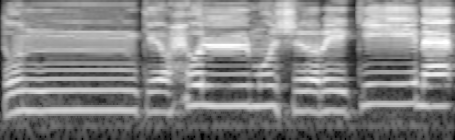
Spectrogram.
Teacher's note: नून पर इख्फा माल गुन्ना करेंगे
